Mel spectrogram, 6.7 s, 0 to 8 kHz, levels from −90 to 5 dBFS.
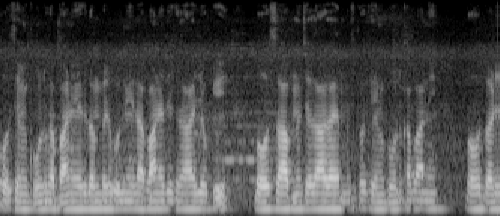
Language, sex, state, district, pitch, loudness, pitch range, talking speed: Hindi, male, Haryana, Rohtak, 110 Hz, -21 LUFS, 105-110 Hz, 235 wpm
